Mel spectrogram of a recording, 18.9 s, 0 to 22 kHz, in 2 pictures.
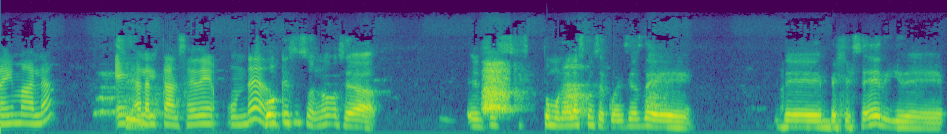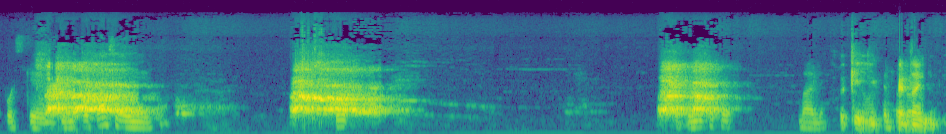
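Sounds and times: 
dog barking loudly in drawn-out bursts: 1.0s - 1.8s, 4.8s - 6.1s, 9.8s - 11.8s, 12.4s - 13.7s, 16.0s - 17.0s
speech: 1.2s - 3.8s, 4.7s - 6.9s, 7.8s - 11.1s, 17.5s - 18.9s.

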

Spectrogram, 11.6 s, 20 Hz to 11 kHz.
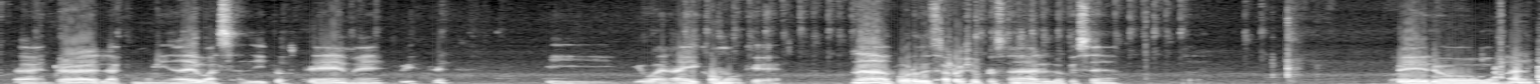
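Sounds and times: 
speech: 0.1s - 3.5s, 4.1s - 8.6s, 10.4s - 11.5s
computer keyboard typing: 5.1s - 9.8s.

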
